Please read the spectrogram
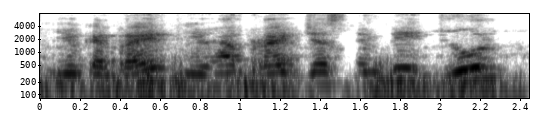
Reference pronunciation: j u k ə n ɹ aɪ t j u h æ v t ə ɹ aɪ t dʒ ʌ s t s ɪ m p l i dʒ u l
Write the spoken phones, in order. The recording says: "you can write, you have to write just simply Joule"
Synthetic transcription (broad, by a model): j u k ə n ɹ aɪ t j u h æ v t ɹ aɪ t dʒ ʌ s t s ɪ m p l i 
